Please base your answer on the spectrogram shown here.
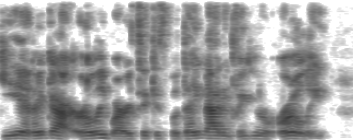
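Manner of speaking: dry, sneering, heavily sarcastic mockery. Retelling what a promoter said about their group, imitating him with a mock-sarcastic retort. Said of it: "very sarcastically says".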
